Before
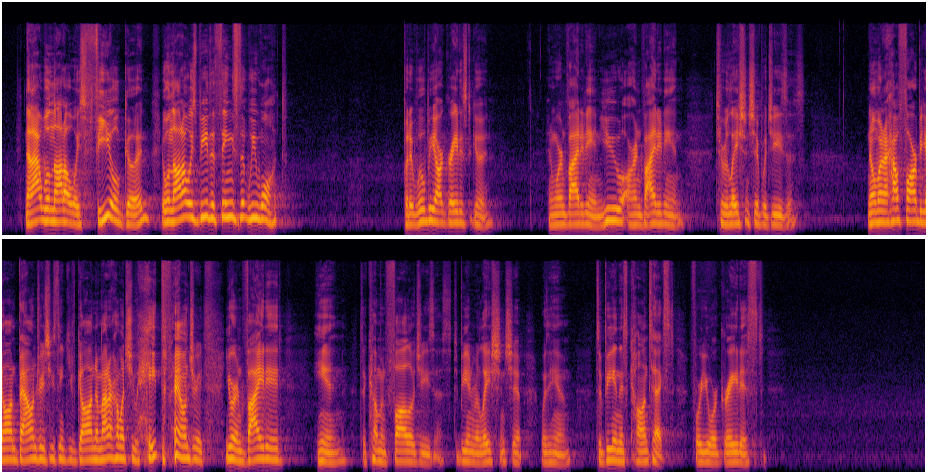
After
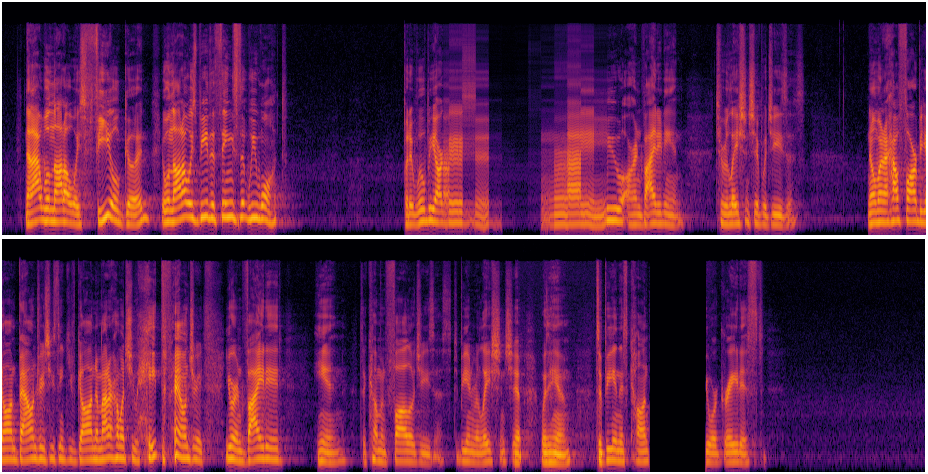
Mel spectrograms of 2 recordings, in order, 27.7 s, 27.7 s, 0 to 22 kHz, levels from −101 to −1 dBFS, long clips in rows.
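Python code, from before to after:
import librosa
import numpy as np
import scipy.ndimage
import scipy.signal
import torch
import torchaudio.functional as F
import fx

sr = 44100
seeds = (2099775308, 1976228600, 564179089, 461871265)

y = fx.spec_steps(x, sr, hold_ms=200, at=(6.61, 9.08), fade=0.02)
y = fx.edit(y, sr, fx.clip_gain(start_s=21.56, length_s=1.3, db=9.0),
    fx.silence(start_s=23.57, length_s=0.85), tone=tone)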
